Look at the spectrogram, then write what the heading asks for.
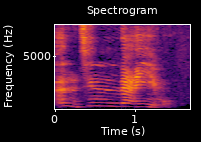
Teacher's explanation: You don't hear the a of the definite article.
